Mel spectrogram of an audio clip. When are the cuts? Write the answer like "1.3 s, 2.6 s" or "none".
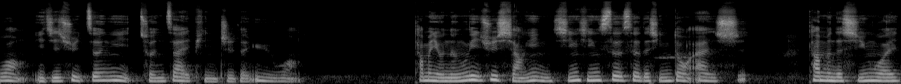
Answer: none

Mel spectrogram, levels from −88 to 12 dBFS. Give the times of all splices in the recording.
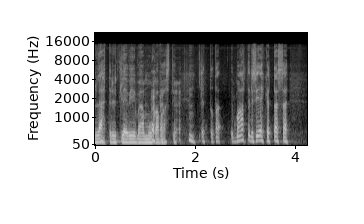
1.9 s

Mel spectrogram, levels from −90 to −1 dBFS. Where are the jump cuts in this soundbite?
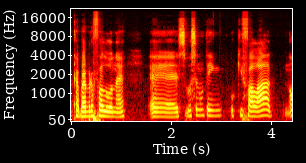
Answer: none

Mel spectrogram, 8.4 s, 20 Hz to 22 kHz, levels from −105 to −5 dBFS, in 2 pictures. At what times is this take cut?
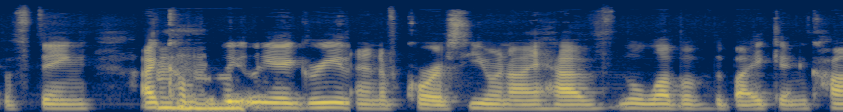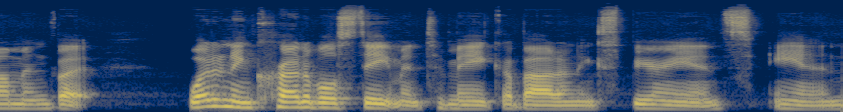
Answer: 1.7 s, 4.5 s

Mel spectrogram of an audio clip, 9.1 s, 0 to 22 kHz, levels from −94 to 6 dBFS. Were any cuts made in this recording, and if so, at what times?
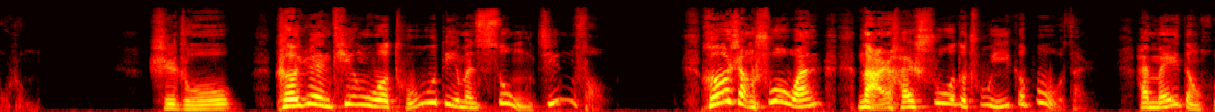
6.3 s

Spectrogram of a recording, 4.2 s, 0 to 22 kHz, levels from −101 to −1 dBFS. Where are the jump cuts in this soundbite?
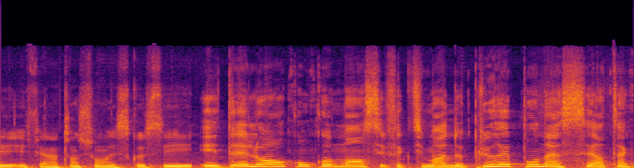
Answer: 1.3 s

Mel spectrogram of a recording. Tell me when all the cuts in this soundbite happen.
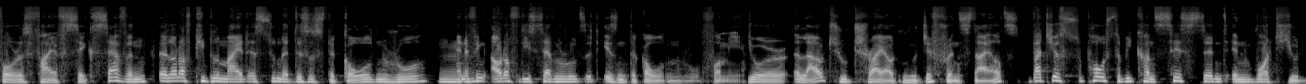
7.5 s, 10.6 s

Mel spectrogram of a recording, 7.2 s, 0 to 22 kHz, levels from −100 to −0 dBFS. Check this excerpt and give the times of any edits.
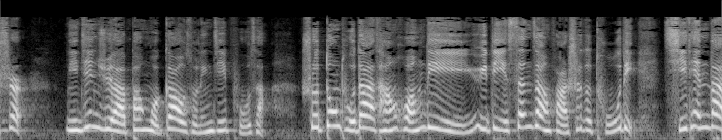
none

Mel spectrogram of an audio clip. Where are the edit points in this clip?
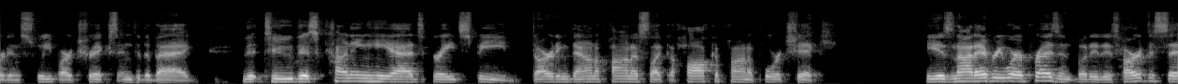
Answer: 5.3 s

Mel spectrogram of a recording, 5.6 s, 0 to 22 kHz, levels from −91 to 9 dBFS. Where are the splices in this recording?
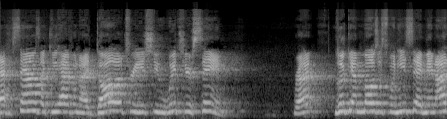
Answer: none

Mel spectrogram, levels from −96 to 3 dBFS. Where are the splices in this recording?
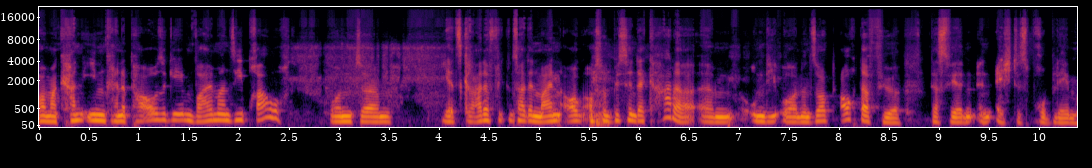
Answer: none

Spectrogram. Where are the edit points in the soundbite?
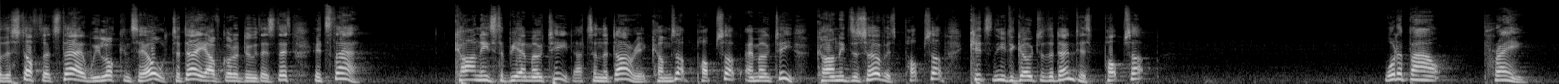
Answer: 2.6 s

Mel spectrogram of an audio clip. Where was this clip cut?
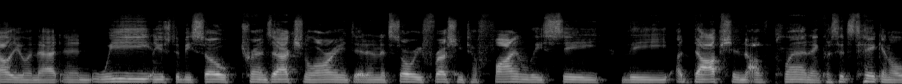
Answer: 1.5 s, 6.1 s

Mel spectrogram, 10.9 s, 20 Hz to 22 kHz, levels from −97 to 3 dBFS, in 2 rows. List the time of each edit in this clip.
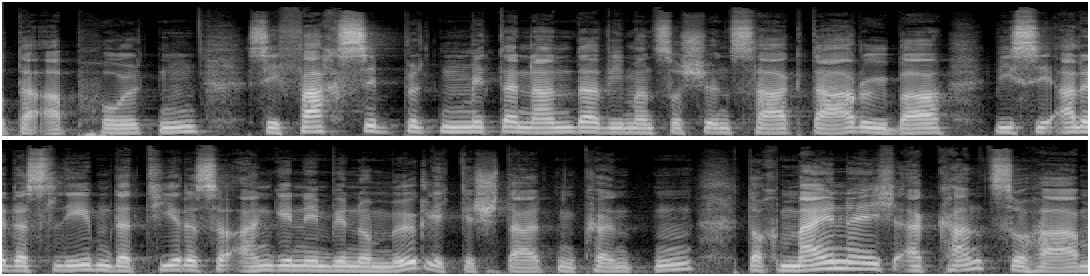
none

